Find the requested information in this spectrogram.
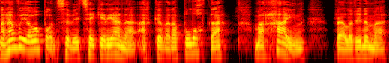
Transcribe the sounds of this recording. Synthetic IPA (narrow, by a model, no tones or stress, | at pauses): marɦanvwɨɔwɔbɔntʰhəvɨtʰeɡɛɾjanaʔa̰rɡ̥əvɛɾəblˠɔd̥aɔmar̥haɨn | vɛlˠɔdɨnəma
